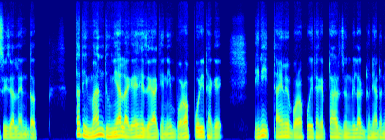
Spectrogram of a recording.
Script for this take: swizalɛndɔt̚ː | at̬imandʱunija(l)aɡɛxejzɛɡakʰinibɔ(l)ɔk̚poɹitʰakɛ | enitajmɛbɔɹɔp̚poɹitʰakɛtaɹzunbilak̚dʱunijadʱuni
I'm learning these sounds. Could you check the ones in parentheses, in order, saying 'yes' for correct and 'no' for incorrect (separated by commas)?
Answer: yes, no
